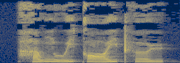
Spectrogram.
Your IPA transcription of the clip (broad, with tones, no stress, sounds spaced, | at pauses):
h ɐ˨˧ w n̪ uː˨˥ j k ɔː˨˥ j pʰ ɵ˧ ɥ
